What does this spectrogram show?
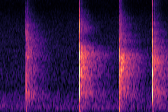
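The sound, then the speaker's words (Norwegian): Four sharp, isolated hand claps at uneven intervals from an audience in a hall, each ringing briefly, like a hesitant, scattered start to applause. No one speaks. “Og så begynte de å klappe, og så klappte det, og så ble det god gang på den klappinga der.”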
